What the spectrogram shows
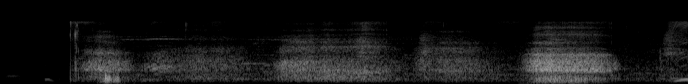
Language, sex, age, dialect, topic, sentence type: Bhojpuri, female, 18-24, Northern, banking, question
